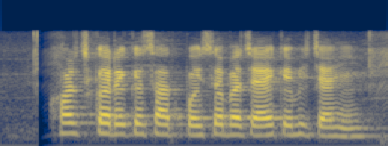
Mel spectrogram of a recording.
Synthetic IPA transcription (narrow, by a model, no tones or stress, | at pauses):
xʰɐɾt͡ʃkɐɾnekesaːt̪̚ʰpɔːɪsebɐt͡ʃaːekebʱit͡ʃaːɦie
